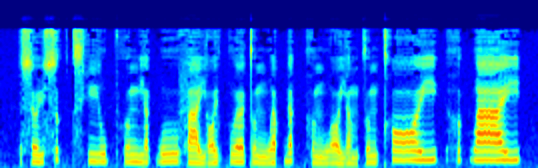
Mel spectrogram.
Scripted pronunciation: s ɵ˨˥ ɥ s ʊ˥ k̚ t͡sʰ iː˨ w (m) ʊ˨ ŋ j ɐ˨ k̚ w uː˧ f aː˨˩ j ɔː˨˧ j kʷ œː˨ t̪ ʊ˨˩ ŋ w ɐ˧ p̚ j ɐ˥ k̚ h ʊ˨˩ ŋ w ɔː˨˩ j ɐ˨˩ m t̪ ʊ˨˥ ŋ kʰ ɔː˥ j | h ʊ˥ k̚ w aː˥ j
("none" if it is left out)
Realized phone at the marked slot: pʰ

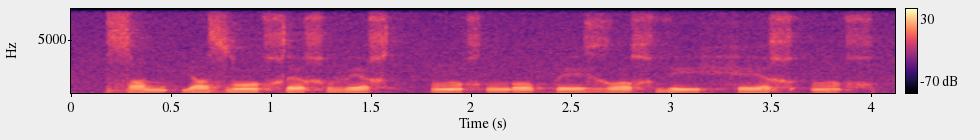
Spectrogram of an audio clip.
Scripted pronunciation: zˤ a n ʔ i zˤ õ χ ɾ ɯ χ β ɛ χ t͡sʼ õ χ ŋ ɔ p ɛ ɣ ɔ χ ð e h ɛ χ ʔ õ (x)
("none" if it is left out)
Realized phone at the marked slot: χ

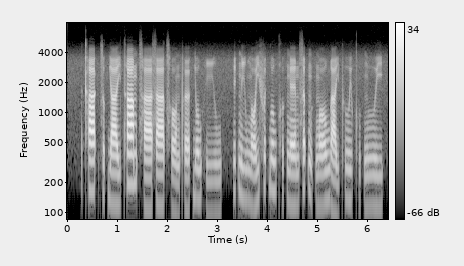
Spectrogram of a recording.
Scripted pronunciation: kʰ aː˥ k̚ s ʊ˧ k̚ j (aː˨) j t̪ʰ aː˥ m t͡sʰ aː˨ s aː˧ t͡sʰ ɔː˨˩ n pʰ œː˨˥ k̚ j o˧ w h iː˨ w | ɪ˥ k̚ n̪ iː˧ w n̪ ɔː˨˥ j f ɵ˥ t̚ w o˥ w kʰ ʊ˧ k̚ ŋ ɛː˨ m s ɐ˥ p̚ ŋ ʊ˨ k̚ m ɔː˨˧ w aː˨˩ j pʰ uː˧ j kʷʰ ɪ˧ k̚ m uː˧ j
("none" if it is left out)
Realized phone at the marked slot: aː˨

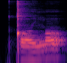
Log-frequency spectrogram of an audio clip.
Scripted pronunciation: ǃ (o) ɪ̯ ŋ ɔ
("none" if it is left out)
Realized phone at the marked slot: ɔ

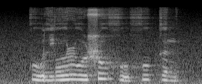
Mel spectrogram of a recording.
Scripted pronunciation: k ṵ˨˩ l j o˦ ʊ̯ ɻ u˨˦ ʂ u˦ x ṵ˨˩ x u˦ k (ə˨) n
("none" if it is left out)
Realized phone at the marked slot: ə˨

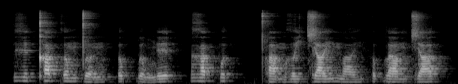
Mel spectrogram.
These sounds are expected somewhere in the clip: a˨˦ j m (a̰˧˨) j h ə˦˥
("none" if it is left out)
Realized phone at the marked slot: a̤˨˩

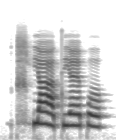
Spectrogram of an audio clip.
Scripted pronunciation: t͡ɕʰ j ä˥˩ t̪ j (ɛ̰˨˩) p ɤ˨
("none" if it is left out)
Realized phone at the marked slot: ɛ˥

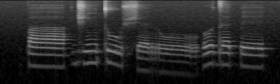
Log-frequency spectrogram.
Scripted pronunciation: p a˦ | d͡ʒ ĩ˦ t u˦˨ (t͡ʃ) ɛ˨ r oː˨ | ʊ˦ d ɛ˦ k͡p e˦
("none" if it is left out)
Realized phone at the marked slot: ʃ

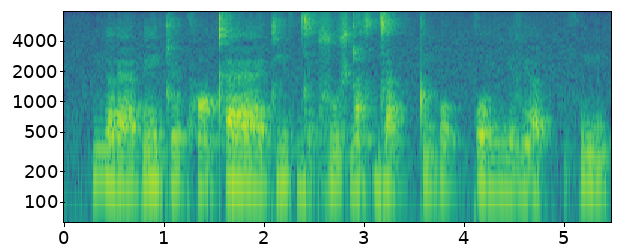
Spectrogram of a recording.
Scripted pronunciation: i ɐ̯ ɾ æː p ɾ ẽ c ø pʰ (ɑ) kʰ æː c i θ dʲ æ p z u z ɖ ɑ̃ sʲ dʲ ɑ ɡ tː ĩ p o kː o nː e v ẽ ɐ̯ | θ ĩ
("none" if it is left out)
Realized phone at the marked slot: ɑ̃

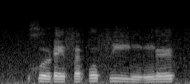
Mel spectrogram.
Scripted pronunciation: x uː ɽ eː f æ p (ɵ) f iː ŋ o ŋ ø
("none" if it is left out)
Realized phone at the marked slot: o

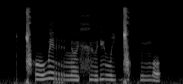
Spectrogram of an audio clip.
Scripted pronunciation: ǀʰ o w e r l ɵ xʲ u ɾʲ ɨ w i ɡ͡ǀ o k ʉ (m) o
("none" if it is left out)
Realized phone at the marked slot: m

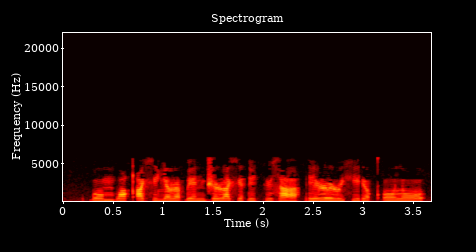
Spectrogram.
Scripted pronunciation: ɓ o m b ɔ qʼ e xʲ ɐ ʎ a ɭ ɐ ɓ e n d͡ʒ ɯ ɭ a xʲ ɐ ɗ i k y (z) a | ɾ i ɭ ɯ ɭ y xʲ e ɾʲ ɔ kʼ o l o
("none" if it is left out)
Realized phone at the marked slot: z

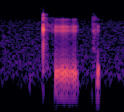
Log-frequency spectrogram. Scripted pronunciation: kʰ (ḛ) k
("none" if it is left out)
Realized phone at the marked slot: ḛ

